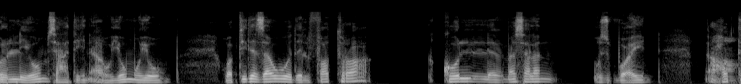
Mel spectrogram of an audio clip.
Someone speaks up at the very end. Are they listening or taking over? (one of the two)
listening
